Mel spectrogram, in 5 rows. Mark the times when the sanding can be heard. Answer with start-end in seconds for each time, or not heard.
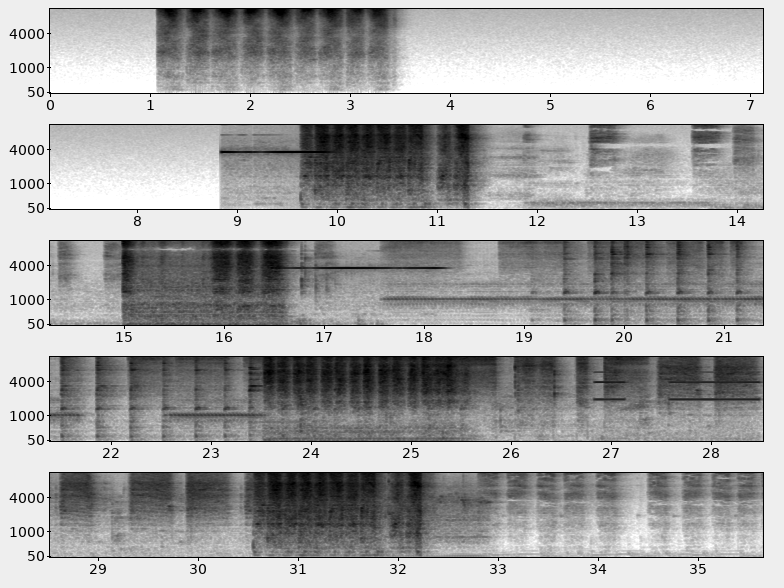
1.1-3.4, 9.6-11.3, 14.9-16.6, 23.5-25.6, 30.5-32.2.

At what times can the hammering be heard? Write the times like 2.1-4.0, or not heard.
19.1-25.9.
